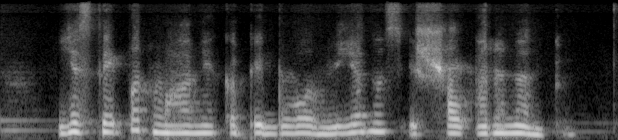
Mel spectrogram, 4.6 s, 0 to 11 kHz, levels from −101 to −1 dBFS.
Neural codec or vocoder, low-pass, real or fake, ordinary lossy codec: codec, 44.1 kHz, 2.6 kbps, DAC; 9.9 kHz; fake; Opus, 32 kbps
